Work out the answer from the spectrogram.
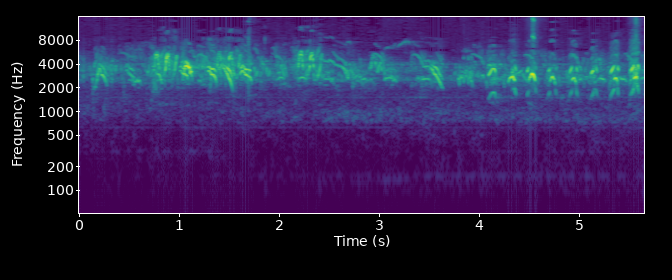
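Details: Osprey at its nest with a small live fish, recorded 13 July 2018 around 7:10 in the morning; series of high, sharp whistled chirps, uneven at first, then a faster, steady run of clipped notes near the end.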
